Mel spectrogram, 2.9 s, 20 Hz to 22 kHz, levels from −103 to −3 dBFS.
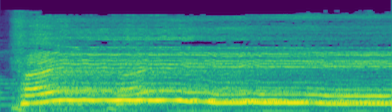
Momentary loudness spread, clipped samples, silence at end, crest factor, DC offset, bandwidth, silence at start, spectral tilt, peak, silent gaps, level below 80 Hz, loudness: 3 LU; under 0.1%; 0 s; 12 dB; under 0.1%; 15 kHz; 0.1 s; -3.5 dB/octave; 0 dBFS; none; -42 dBFS; -11 LUFS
